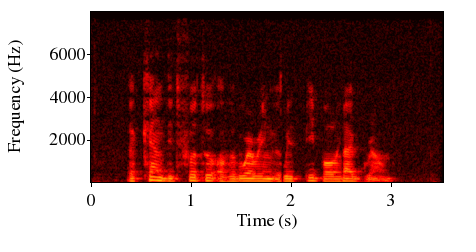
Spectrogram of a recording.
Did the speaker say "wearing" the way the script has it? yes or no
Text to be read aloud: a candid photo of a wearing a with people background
yes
